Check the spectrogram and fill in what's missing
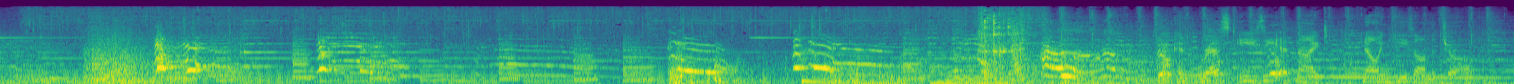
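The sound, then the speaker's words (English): A dog, Marley, barks and whines frantically during a thunderstorm over steady rain, its yelps rising and falling in pitch, with a low rumble of thunder breaking in midway and other busy sounds underneath. “Coloca as duas cenas do Marley going crazy in a thunderstorm, please.”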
